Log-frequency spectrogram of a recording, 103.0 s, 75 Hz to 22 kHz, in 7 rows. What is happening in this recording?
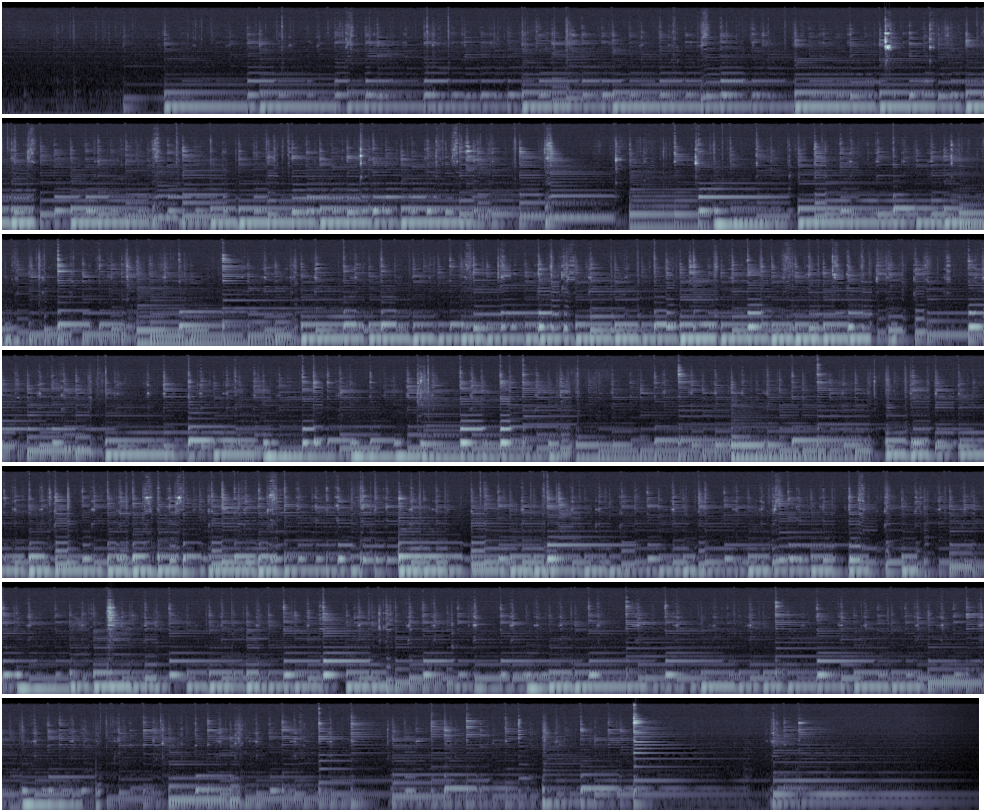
Yamaha C-40 acoustic guitar recording.
acoustic, clean, guitar, nylon-guitar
